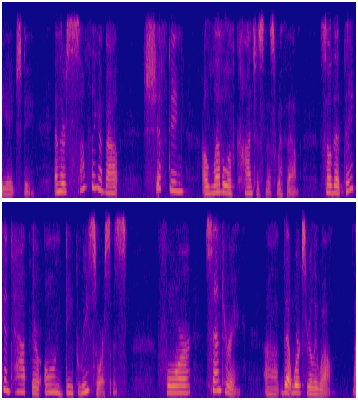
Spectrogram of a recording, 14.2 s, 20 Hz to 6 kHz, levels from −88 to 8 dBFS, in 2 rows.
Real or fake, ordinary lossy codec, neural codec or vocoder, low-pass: real; Opus, 32 kbps; none; 5.4 kHz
